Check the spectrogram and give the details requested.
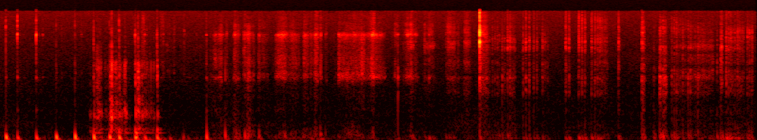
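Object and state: Wooden burr puzzle.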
